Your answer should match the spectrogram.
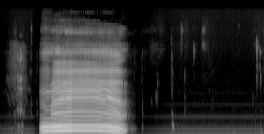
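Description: A single loud, close cow moo lasting nearly two seconds, deep and sustained with a rich harmonic tone that slides down at the end, followed by quiet with a few faint clicks.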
